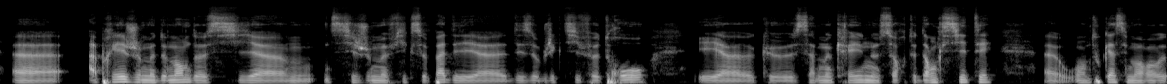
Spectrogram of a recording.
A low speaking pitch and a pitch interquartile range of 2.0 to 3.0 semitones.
Yes: very low, 90 Hz; narrow, 2.6 semitones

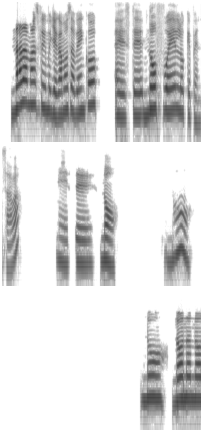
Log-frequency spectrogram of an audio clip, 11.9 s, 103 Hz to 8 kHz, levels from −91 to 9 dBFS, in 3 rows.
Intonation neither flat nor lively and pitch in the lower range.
No: average, 3.4 semitones; very high, 265 Hz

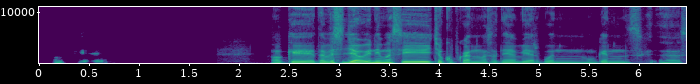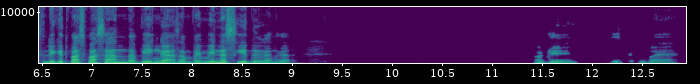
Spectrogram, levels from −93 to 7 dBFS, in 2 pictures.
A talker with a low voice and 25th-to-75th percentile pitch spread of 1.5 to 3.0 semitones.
Yes: low, 120 Hz; narrow, 2.5 semitones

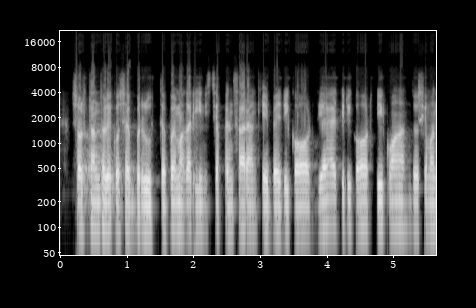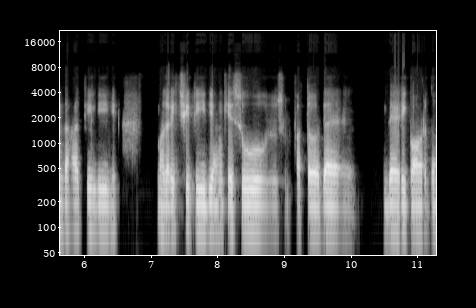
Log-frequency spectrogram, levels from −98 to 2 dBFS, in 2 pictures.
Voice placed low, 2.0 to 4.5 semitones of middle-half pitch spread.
No: very low, 95 Hz; narrow, 1.3 semitones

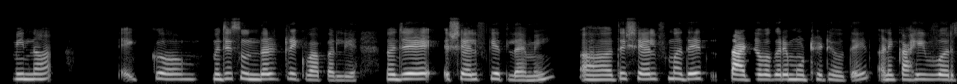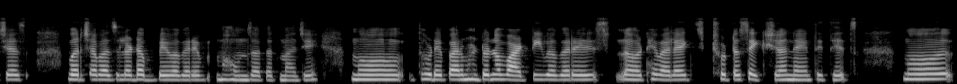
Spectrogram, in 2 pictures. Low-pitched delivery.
No: high, 225 Hz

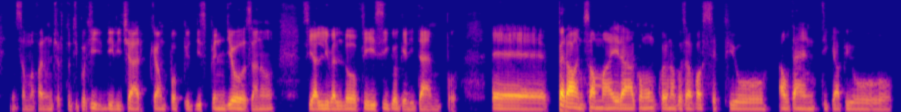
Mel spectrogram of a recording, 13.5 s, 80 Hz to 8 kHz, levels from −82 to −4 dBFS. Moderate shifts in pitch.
No: narrow, 1.7 semitones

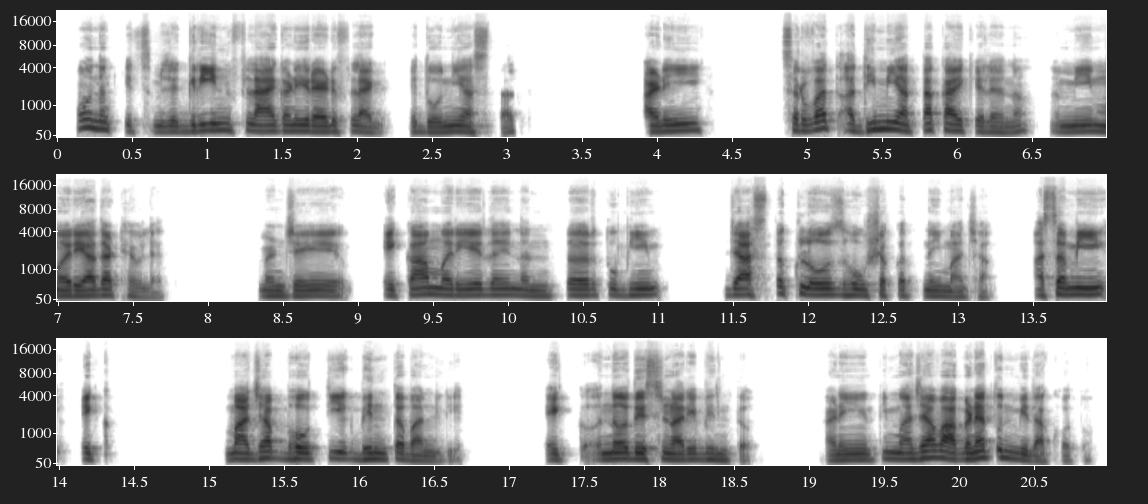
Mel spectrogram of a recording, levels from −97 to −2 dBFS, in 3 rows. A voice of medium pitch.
Yes: medium, 145 Hz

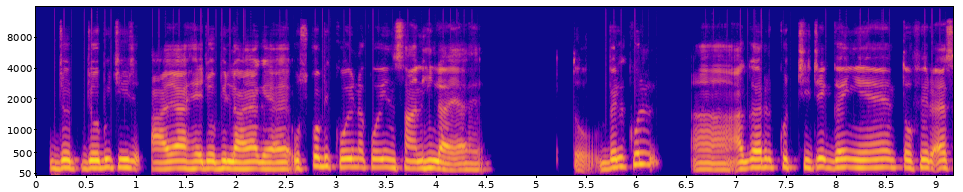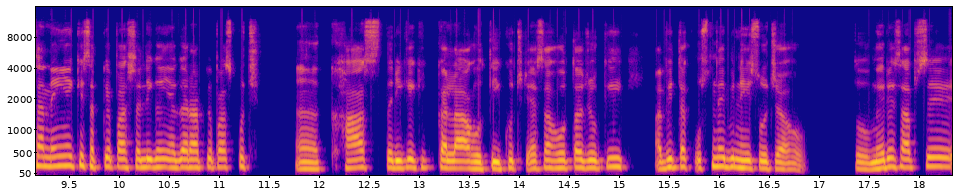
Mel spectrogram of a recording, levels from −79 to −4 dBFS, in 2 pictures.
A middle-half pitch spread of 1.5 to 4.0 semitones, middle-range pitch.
Yes: average, 2.7 semitones; medium, 170 Hz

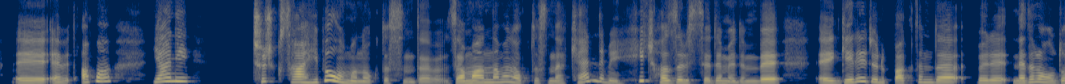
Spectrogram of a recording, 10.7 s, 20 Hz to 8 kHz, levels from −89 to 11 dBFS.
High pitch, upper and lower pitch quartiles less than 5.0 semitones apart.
No: high, 215 Hz; wide, 5.5 semitones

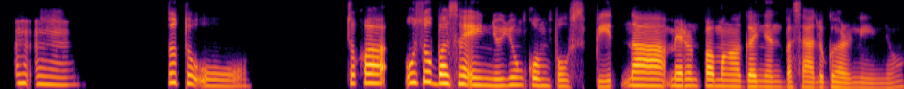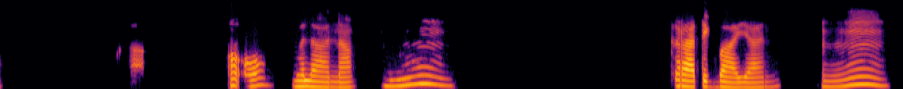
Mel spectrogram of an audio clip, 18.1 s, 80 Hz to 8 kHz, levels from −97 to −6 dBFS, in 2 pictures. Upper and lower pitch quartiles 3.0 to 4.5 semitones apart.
No: average, 4.9 semitones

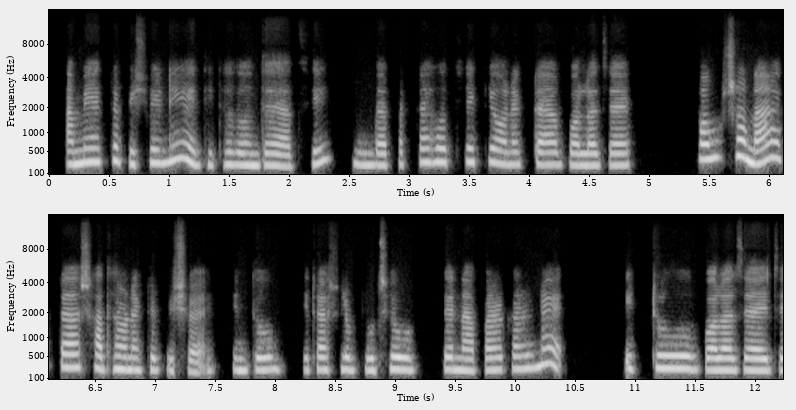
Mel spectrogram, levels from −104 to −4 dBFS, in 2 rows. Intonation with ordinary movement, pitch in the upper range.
Yes: average, 3.0 semitones; high, 240 Hz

